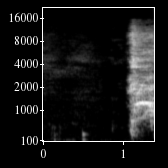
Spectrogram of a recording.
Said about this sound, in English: Sorry, I keep coughing here.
